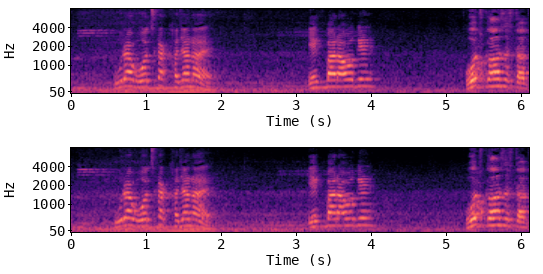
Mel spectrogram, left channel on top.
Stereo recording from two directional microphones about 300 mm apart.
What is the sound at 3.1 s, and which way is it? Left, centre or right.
Speech, left.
